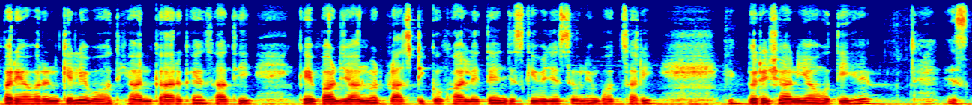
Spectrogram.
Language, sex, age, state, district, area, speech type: Urdu, male, 30-45, Delhi, South Delhi, urban, spontaneous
